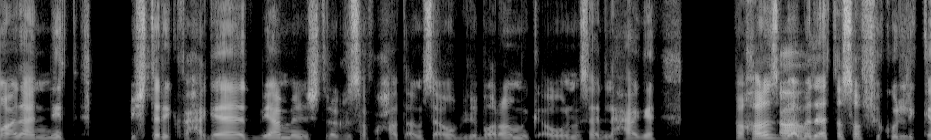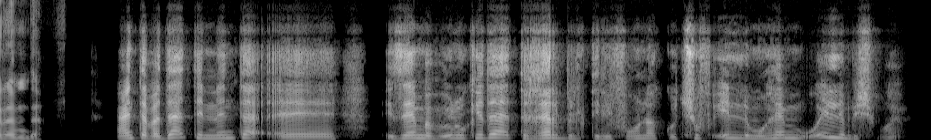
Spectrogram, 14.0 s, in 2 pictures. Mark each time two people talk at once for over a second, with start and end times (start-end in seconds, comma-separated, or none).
none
